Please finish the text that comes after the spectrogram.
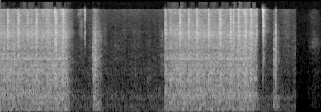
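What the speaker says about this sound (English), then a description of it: "using a zigzag stitch or your serger" Sewing machine or serger zigzag-stitching the short edges of fabric button tabs for a women's top, two bursts of fast, even needle rattle separated by brief pauses, close and moderately loud.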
